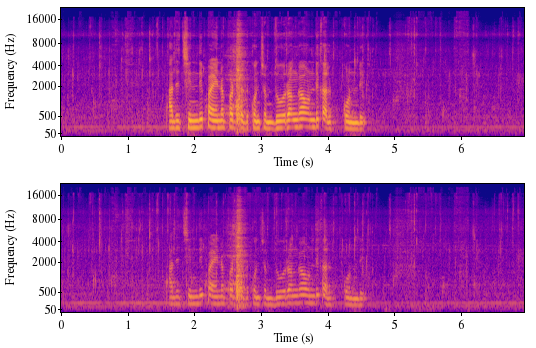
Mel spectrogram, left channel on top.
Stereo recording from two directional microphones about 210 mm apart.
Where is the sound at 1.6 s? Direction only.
55° left (ahead or behind).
